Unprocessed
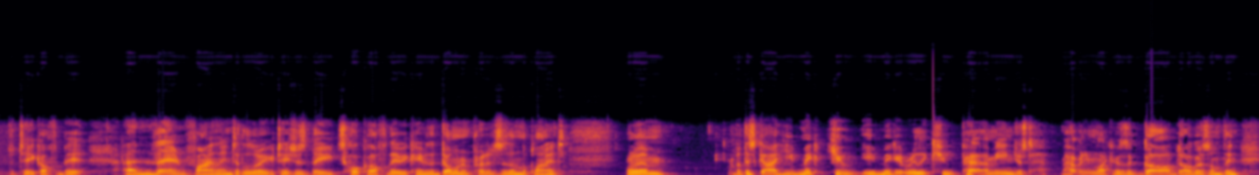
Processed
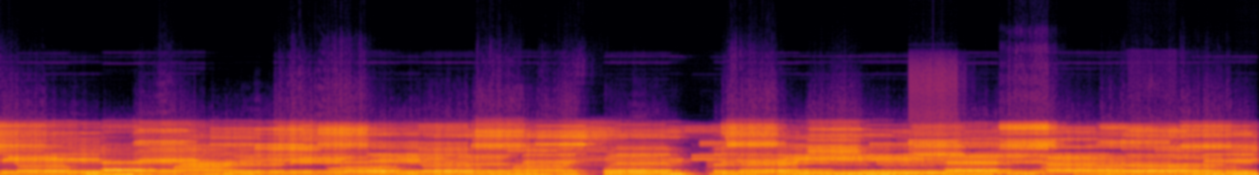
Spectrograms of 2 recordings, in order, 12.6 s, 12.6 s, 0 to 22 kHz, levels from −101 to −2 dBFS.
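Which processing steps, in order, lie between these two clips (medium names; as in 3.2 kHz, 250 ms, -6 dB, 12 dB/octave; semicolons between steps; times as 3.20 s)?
every event in the spectrogram widened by 480 ms; 0.86–1.33 s: bass shelf 480 Hz +10.5 dB; 9.93–10.73 s: steep high-pass 190 Hz 48 dB/octave; peak limiter -12.5 dBFS, peak gain reduction 10.5 dB; in parallel at -5 dB: saturation -14 dBFS, distortion -21 dB; 2.05–2.74 s: on the sum: distance through air 63 m; on a send: feedback delay 90 ms, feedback 33%, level -11 dB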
